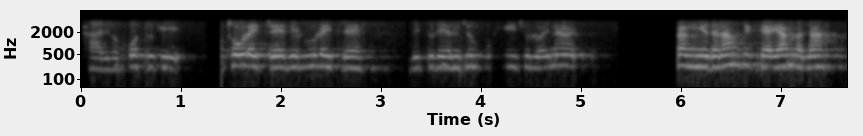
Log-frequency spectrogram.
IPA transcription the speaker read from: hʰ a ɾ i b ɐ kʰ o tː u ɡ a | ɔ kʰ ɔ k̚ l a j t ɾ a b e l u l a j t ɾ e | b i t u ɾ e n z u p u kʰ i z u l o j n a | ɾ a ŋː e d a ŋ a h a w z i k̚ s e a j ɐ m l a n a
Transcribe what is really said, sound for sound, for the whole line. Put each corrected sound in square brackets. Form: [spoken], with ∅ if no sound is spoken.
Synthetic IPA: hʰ a ɾ i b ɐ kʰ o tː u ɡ [i] | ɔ [tʰ] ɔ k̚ l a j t ɾ [e] b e l u l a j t ɾ e | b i t u ɾ e n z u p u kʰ i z u l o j n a | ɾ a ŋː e d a [n] a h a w z i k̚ s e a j [a] m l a n a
